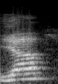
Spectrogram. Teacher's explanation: जिह्वा ऊपर उठी, तालु के पास पहुंची, वहां का प्लेस सकरा हुआ, प्राणवायु वहां बाधित हुई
